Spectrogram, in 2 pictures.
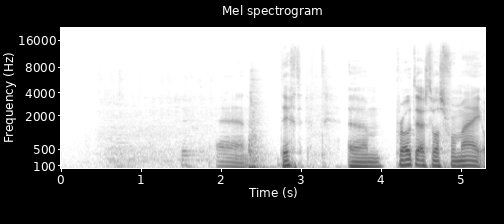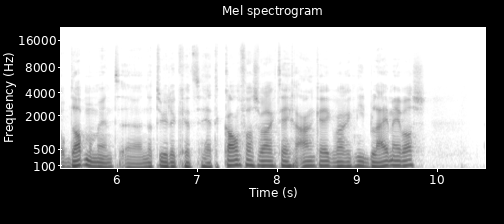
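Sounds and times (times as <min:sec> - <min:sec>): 
door swung shut with a soft low thud: 0:00.5 - 0:02.8
speech: 0:01.5 - 0:09.9.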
